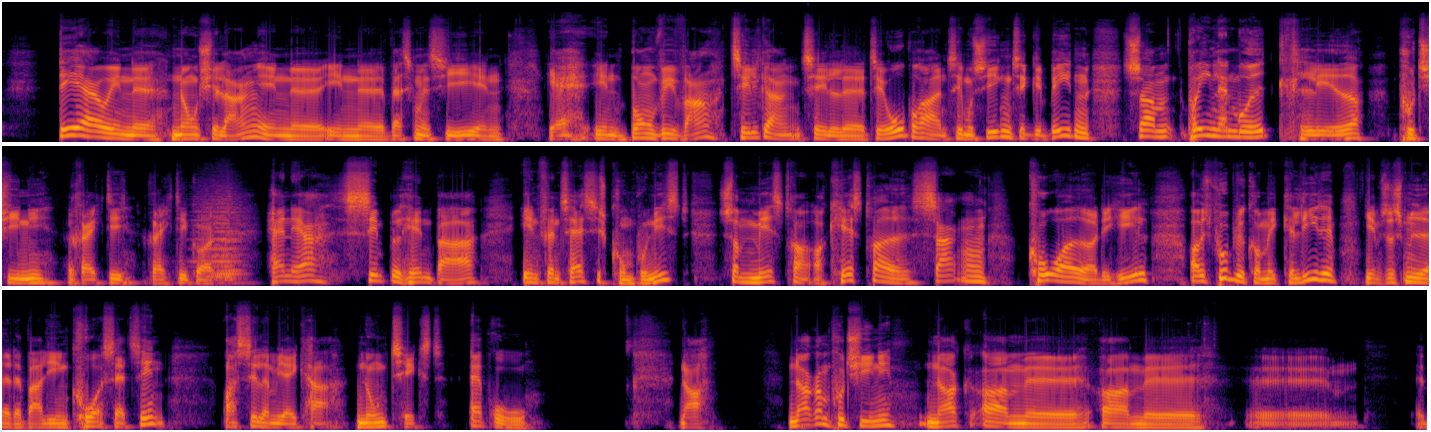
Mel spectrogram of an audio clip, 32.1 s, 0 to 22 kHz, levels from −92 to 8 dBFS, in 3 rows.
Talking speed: 160 wpm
